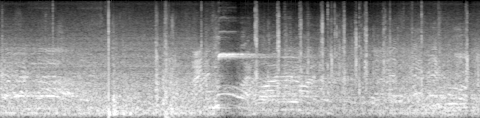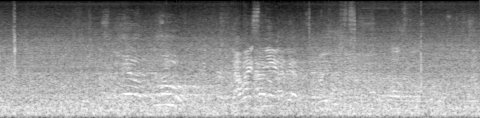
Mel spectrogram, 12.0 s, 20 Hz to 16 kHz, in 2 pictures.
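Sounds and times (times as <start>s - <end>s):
football kicked thud: 1.3s - 2.2s
whistle blast: 2.6s - 3.3s.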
